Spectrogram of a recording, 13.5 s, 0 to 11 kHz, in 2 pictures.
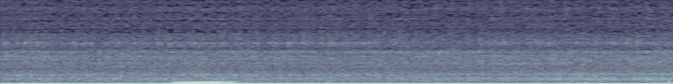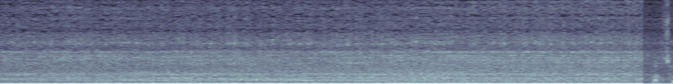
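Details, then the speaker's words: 1947 Dodge six-cylinder, warming up after fuel-supply and hard-starting problems and carburettor cleaning: even, steady low idle with soft regular beat near three per second, no misses; runs smooth, choke linkage problem suspected. "we like to hear the smooth per of that six-cylinder Dodge engine"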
